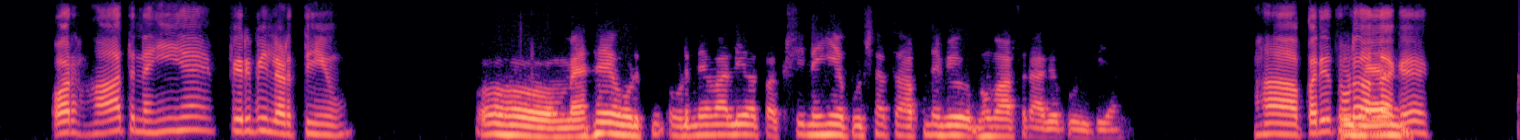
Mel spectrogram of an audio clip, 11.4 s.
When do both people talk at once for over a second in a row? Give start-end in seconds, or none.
none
